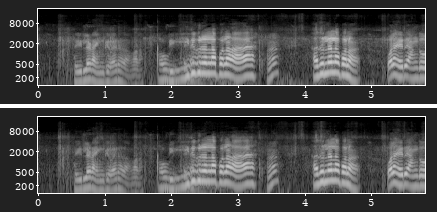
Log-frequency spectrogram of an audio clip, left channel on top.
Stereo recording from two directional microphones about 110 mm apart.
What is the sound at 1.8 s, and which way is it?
Speech, 55° left (ahead or behind).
